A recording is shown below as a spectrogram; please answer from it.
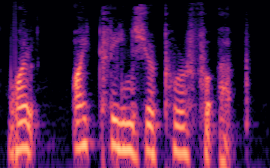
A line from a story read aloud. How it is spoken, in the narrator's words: said Madeline gently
